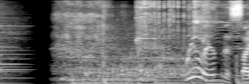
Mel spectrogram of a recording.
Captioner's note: boat engine roaring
